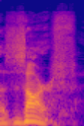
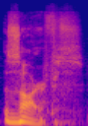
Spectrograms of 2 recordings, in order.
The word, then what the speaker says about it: zarf: I don't know if that's because it rhymes with scarf, because you wrap a scarf around your neck.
